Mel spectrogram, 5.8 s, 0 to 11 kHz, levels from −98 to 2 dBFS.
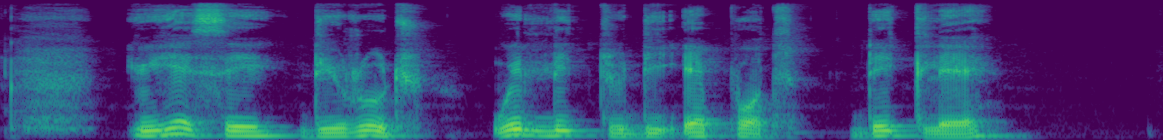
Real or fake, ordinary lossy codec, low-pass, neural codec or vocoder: real; none; 9.9 kHz; none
